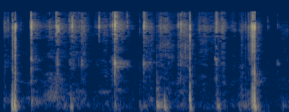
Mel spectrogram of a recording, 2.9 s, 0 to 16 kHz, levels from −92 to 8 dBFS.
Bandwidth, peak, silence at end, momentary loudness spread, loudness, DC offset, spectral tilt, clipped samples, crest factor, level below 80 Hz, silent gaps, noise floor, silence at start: 12 kHz; -2 dBFS; 0.3 s; 14 LU; -30 LUFS; under 0.1%; -0.5 dB/octave; under 0.1%; 32 dB; -60 dBFS; none; -48 dBFS; 0.1 s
